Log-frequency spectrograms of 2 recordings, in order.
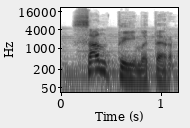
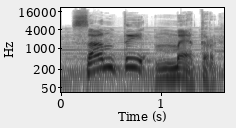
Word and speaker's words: сантиметр: слів із частинкою метр буває кажуть кілометр сантиметр це неправильно у словах на позна міри довжини з компонентом метр завжди наголошуємо саме цю частину міліметр сантиметр дециметр кілометр кілометри чужих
